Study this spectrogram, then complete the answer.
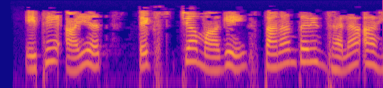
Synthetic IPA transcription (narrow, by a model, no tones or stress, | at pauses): et̪ʰeʔajət̪ | ʈeksʈt͡ɕjamaɡest̪ʰanãnt̪əɾiːt̪̚d͡zʱalaʔaɦe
